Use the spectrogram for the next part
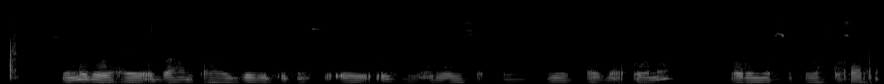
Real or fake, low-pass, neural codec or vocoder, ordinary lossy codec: fake; none; codec, 16 kHz, 8 kbps, FreqCodec, larger model; none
